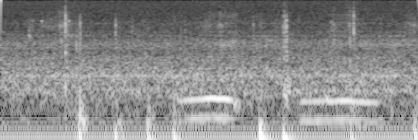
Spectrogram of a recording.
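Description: Keyboard keys clicking as text is typed. About a second in, two short, low, steady hooting notes sound one after the other, the second a little longer.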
